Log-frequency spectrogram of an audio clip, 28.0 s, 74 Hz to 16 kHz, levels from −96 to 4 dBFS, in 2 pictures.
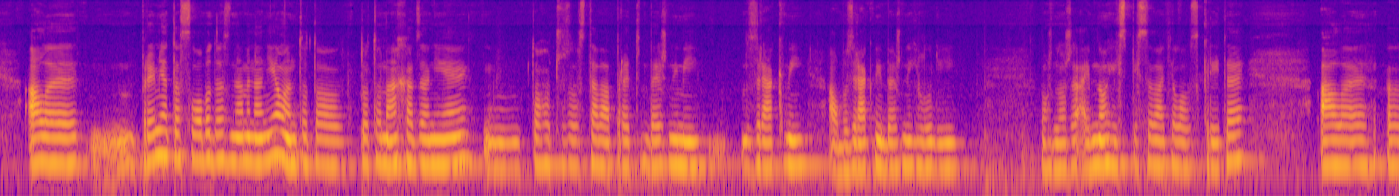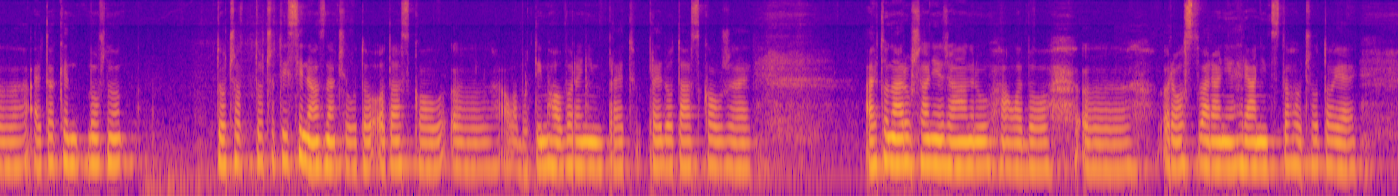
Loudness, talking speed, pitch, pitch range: -21 LUFS, 130 wpm, 170 Hz, 165-180 Hz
